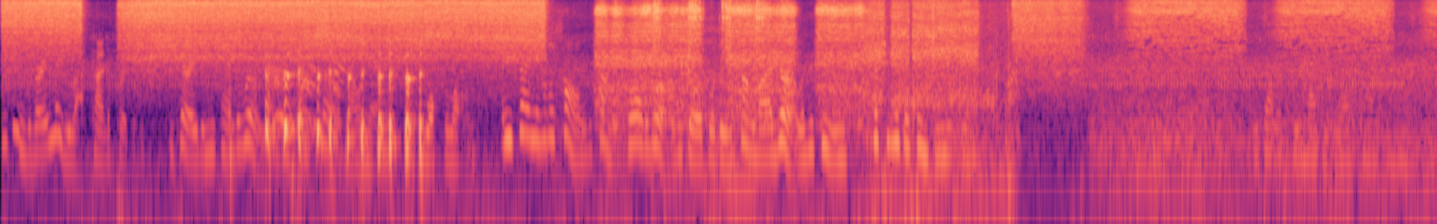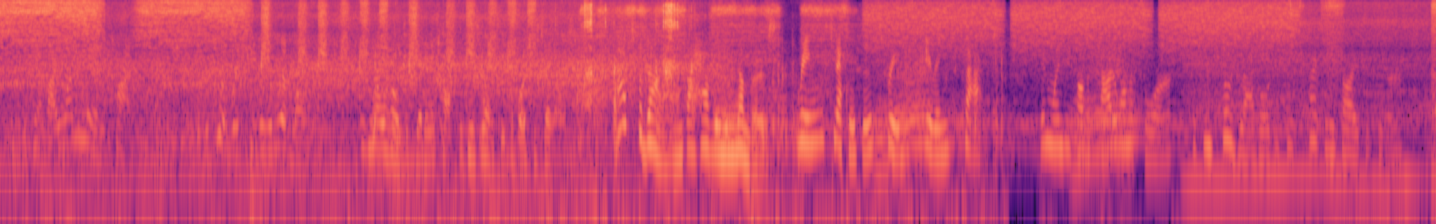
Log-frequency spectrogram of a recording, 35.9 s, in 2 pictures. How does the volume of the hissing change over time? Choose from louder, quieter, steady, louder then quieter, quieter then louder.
quieter.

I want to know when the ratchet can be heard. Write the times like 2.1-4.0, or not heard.
8.1-9.6, 25.1-26.7.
